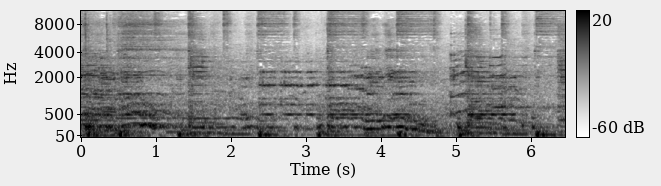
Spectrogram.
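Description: A live band playing on stage, with sustained organ-like chords over guitar and steady drum hits.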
